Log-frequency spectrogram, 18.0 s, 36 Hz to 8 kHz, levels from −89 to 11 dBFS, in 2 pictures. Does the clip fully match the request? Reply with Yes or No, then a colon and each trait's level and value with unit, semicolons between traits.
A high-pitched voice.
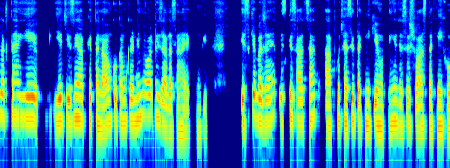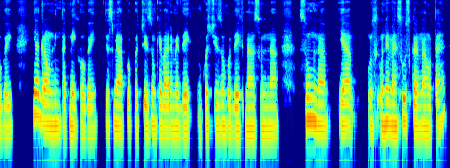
No: medium, 145 Hz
